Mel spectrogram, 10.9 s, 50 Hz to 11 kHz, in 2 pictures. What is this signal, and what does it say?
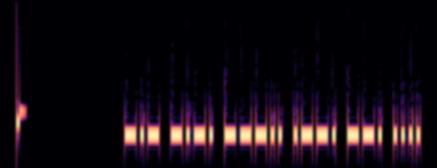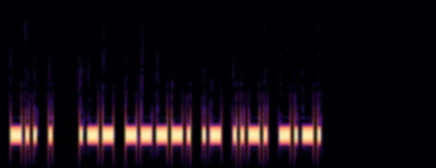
Morse code, heard as a keyed tone, about 25 wpm, 700 Hz. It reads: KC8PGH DE W9AFC
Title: USA Callsign DE Callsign 25wpm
